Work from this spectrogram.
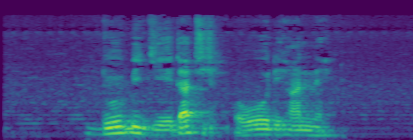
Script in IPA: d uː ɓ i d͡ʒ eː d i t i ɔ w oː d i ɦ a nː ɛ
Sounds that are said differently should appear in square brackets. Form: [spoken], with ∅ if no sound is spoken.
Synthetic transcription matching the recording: d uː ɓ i d͡ʒ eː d [a] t i ɔ w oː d i ɦ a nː ɛ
